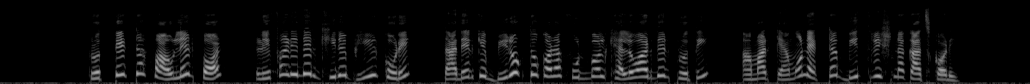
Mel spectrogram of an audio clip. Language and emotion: Bengali, disgusted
